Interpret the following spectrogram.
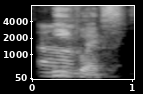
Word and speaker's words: Equix: You pronounce Glad it you had that Equix. Equix.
